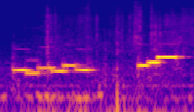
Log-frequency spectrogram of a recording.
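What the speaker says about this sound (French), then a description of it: "Ah, téléphone, mais c'est pas grave." A telephone sounds with a series of short electronic tones rising in pitch, like dialing beeps, fairly faint over a quiet room with no speech.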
